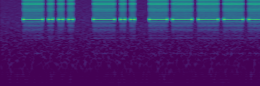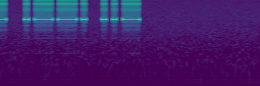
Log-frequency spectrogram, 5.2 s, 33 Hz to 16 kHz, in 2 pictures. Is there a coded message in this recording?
Yes: Morse code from 0.2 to 4.1 s, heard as a high beeper, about 23 wpm, 4000 Hz. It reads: BD0PU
